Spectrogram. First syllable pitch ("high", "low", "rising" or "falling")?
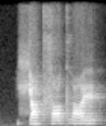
high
